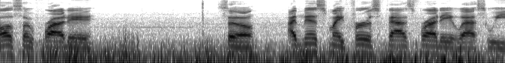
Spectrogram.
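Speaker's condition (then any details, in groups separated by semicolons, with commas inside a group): Multiple sclerosis; affects fingers; sometimes hard to breathe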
